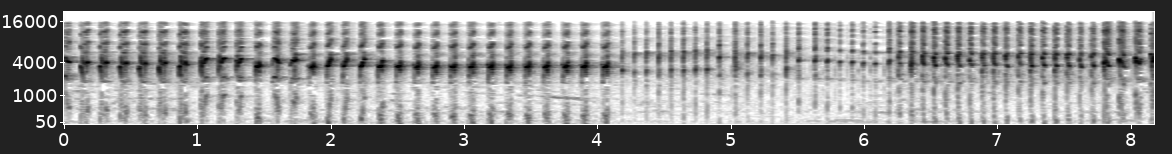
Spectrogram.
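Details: Calling lovebird answering a rival, played as a lure for long chattering: a rapid, rattling series of shrill notes, briefly softer midway, then rising again into a strong, fast chatter.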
